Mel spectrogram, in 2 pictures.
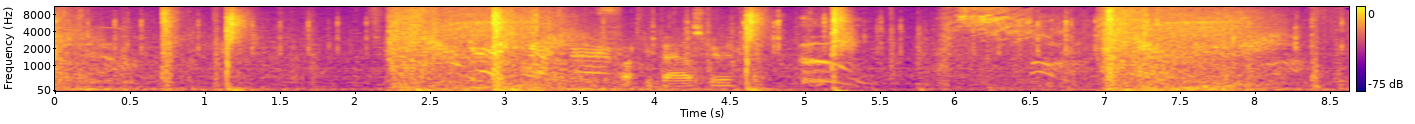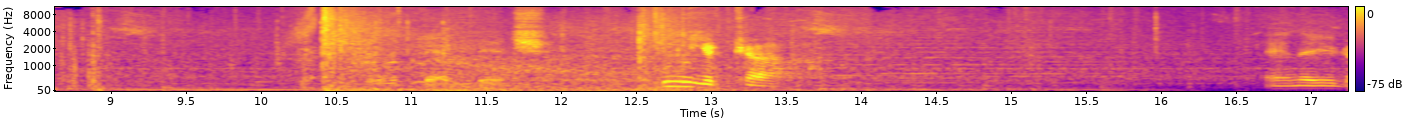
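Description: Heavy punches and thuds land during a brawl.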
